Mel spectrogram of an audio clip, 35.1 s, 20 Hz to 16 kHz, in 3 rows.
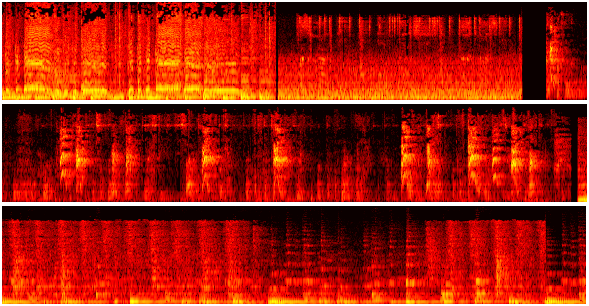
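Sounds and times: puppy barking and yipping: 10.9s - 23.0s.

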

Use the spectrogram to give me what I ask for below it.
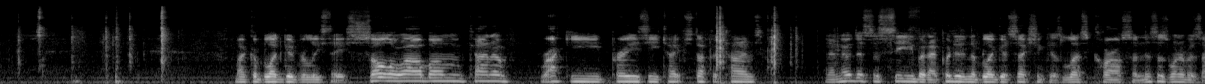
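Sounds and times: plastic cd cases clicking: 7.2s - 8.1s.

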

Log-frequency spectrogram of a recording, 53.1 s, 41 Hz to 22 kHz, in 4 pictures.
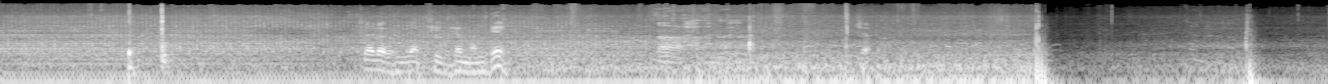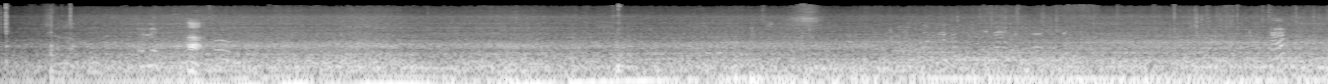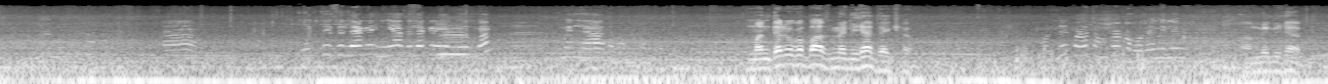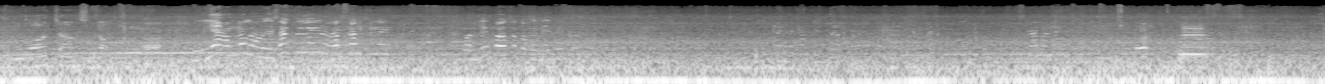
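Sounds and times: car engine and road rumble: 0.0s - 53.0s
car doors slamming: 1.2s - 1.9s.

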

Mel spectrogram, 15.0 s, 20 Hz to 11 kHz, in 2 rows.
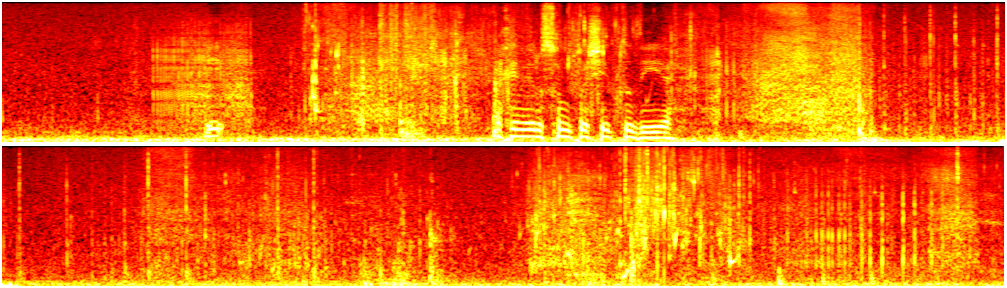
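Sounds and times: water and wind rumble: 0.0s - 15.0s
gear knocking on kayak hull: 6.4s - 11.0s.

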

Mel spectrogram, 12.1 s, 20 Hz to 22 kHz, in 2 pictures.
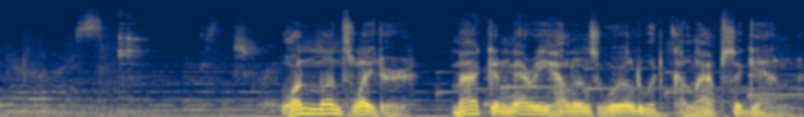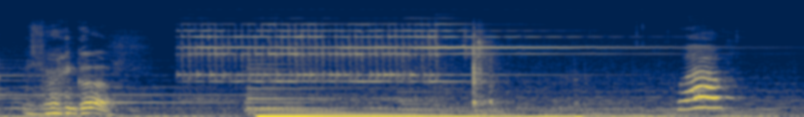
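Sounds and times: telephone bell ringing: 7.4s - 12.0s.

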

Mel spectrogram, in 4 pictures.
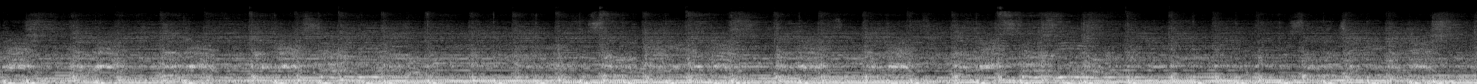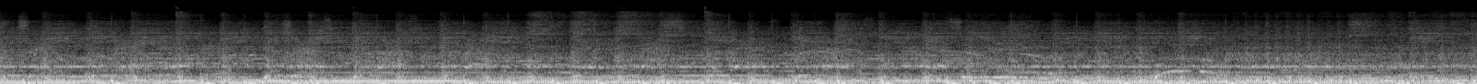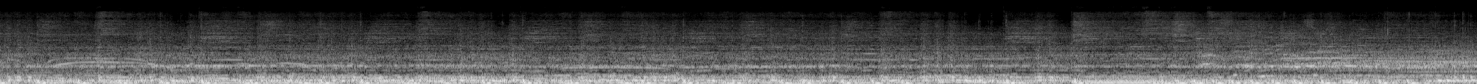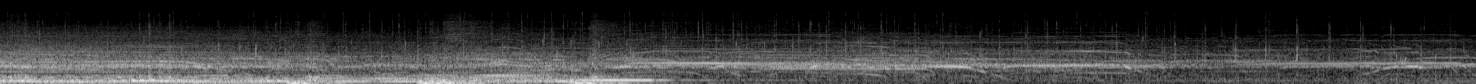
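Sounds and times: drum kit: 0.0s - 51.1s
live rock band playing: 0.0s - 51.1s
bass guitar: 0.0s - 51.6s
electric guitar: 0.0s - 51.8s
crowd cheering and whooping: 0.0s - 59.0s.

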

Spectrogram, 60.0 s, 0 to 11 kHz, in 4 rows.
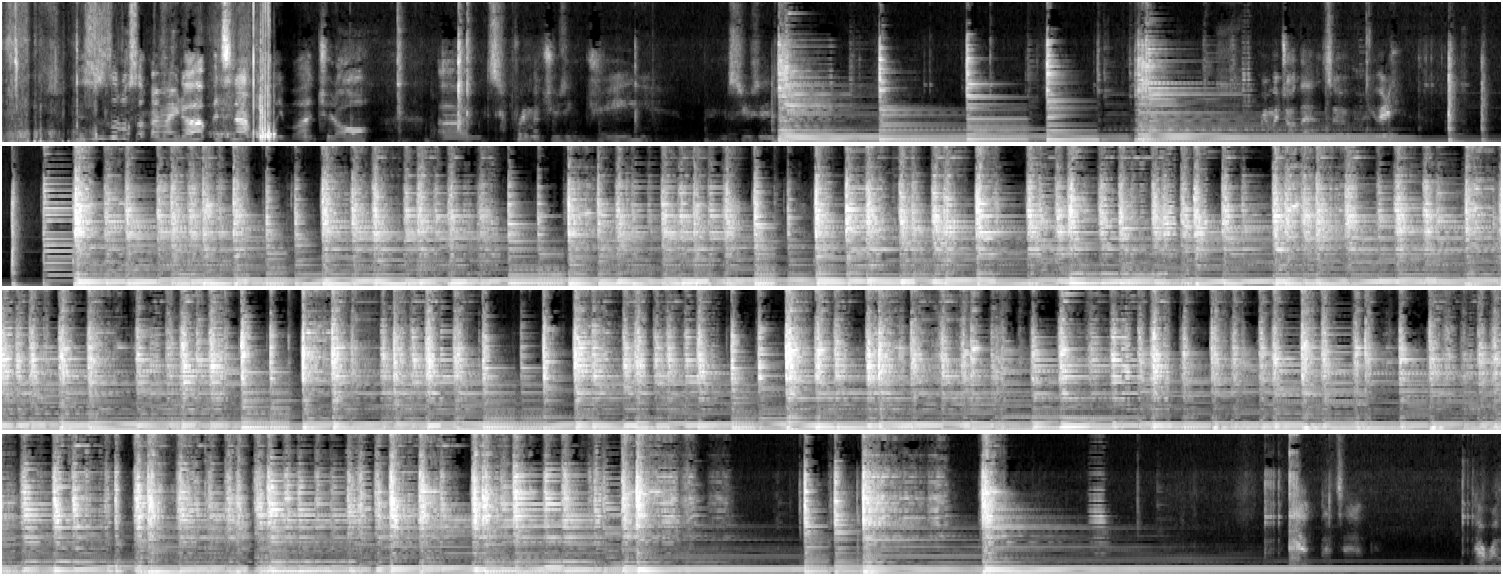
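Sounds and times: acoustic guitar strumming: 0.0s - 3.6s, 7.3s - 59.9s.

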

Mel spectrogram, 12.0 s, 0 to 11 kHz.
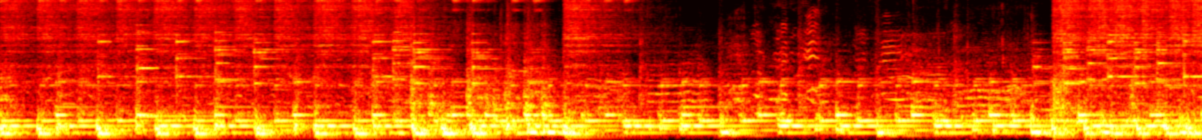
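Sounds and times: drums: 0.0s - 12.0s
repeating metallophone notes: 0.0s - 12.0s.

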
